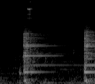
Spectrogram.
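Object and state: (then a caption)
Ringing rock with a steel-like tone. A ringing boulder, the Thinthini Pathar in Mainpat, is struck twice with a small stone. Each strike gives a bright metallic clink with a sustained ringing tone around 580 Hz that fades over a fraction of a second. This spot on the rock sounds like steel, since different spots give different sounds.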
